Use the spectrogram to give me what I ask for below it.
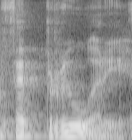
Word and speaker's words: February: Do you say February or February? – No one says February. It's spelled that way. Welcome to English.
